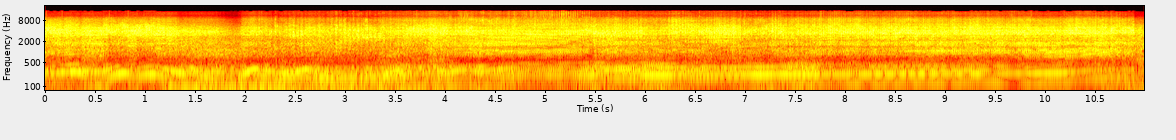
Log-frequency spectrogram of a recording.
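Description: Off-road racing truck engines at high revs, the pitch swooping up and down over the first few seconds and then held fairly steady. A wide hiss runs underneath.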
